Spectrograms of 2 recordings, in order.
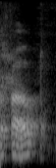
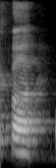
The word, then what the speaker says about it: pho: But that's like, Therese, you be eating pho a lot. Or pho.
